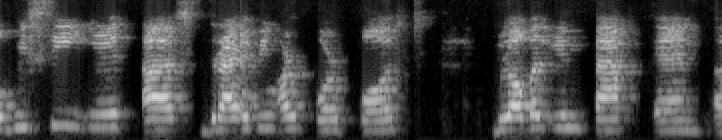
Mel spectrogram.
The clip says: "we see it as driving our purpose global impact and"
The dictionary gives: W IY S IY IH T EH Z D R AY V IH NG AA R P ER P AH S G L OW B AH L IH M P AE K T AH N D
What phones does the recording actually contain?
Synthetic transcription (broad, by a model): W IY S IY IH T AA S D R AY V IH NG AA W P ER P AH S G L OW B AH L IH M P AE K T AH N D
